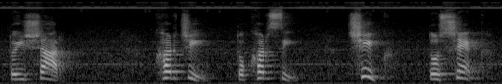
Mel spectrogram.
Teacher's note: ચ અને છ નો અનુક્રમે સ અને શમાં રૂપાંતર કરે છે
